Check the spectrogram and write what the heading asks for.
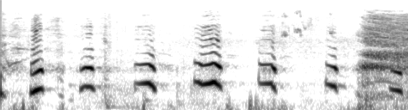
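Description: High-pitched squealing laughter: a run of short squeaks that rise and fall in pitch, about four a second.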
